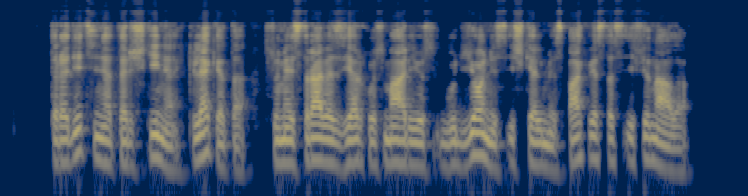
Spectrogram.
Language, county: Lithuanian, Panevėžys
